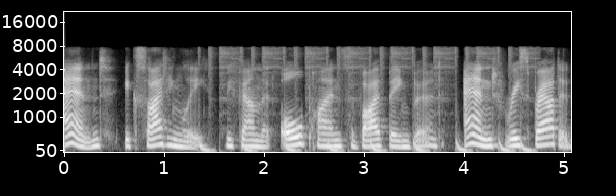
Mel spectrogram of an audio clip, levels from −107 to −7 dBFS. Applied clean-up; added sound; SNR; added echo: none; Drum kit; 11 dB; none.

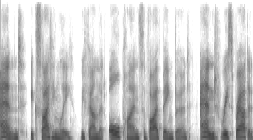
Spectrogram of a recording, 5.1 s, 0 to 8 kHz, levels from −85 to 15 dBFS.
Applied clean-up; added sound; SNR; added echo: none; none; none; none.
